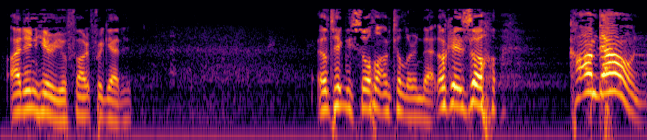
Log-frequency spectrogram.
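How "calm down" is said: raised, forceful "Calm down"; firm calm down. Shown as a demonstration. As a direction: say "Calm down" louder and higher, firmly. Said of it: "how do you say calm down".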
